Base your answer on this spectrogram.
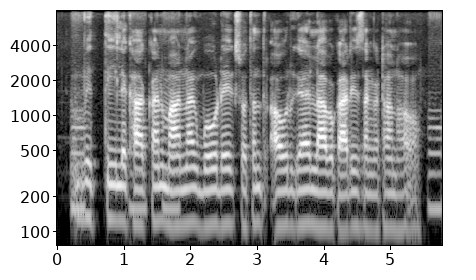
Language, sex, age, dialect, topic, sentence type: Bhojpuri, male, 36-40, Western, banking, statement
